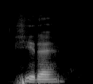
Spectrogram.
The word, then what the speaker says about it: Jireh: ¿Cómo se pronuncia eso? Jireh. Jehová Jireh.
